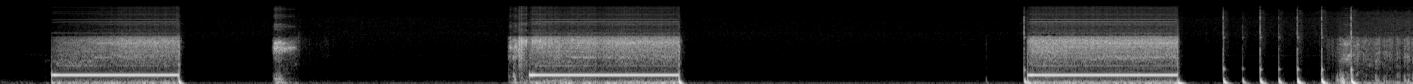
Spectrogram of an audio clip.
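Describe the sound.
A telephone redialing a number and ringing out: three long, steady ringing tones separated by pauses of a few seconds, followed by a quick run of sharp clicks.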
